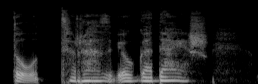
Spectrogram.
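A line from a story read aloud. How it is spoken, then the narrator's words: Sighing. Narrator (Russian): вздохнула я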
